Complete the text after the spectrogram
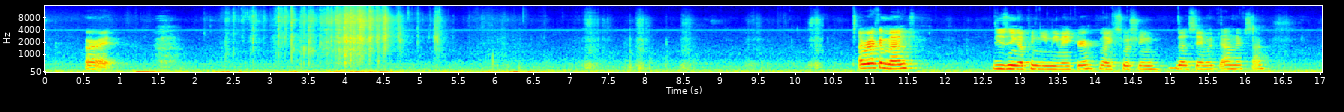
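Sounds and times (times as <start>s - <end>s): crunchy sandwich chewing: 2.1s - 5.5s, 6.3s - 10.5s.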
